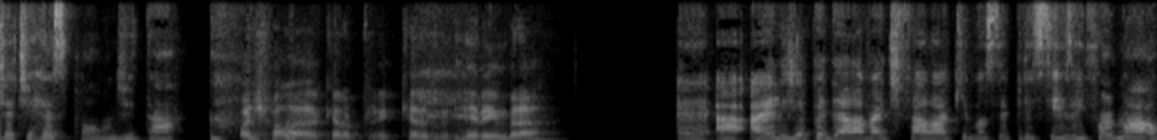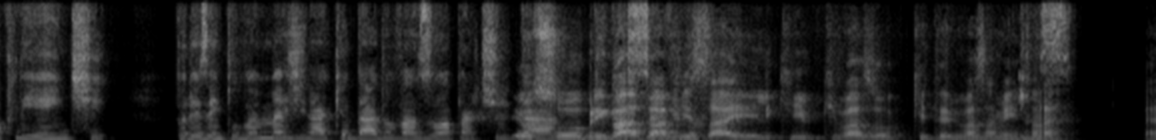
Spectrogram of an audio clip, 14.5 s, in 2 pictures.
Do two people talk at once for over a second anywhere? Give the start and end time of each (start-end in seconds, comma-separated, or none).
10.4-11.7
